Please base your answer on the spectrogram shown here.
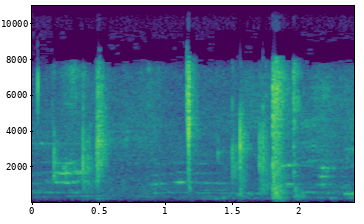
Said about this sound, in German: mal Tür zu.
